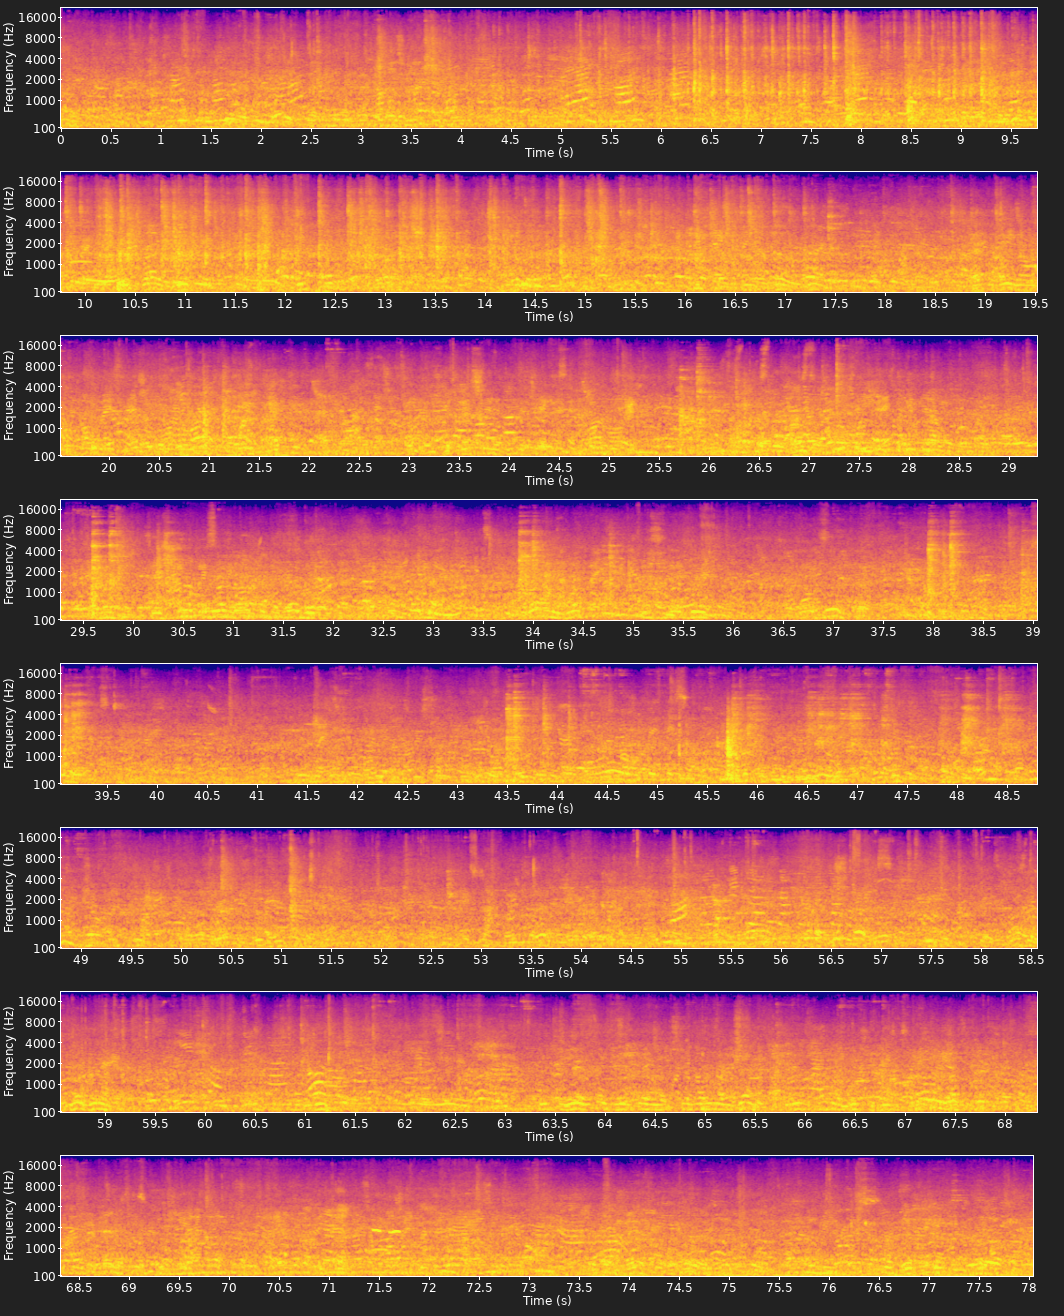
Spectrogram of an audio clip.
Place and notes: Maribor, Vodnikov Trg, market - saturday market
two gentleman discussing television cables and what one of them ate at the party last night - schnitzel, potato and salad ...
